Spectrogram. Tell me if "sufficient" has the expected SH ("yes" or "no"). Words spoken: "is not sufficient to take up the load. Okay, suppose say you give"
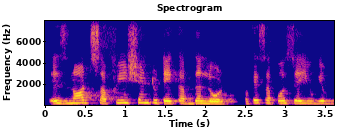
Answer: yes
